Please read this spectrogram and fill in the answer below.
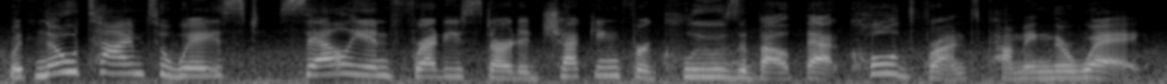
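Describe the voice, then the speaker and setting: High-pitched, animated woman reading a story. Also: moderate pace, slight background noise. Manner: expressive read-aloud. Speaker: storybook reader, meteorologist. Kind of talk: scripted children's story narration.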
